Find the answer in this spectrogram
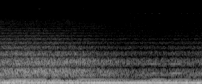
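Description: Steady low rumble of city road traffic as cars drive past, under a sustained low music drone.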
